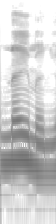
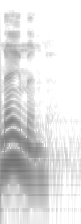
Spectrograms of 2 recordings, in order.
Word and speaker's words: Naaman: So tonight we're going to learn about Naaman. Y'all say his name, Naaman. Naaman, N-A-A-M-A-N.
